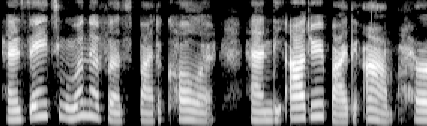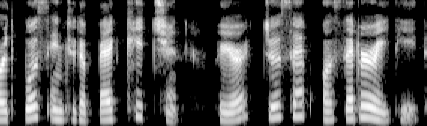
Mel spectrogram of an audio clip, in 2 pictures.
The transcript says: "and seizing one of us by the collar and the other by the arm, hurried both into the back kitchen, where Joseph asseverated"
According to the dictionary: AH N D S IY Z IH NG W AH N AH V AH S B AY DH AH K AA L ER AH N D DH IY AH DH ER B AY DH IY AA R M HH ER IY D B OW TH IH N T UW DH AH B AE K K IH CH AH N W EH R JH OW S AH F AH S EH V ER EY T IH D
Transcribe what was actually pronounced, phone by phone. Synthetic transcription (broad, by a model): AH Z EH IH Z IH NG W AH N AH V AH S B AY DH AH K AA L ER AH N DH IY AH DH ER B AY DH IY AA R M HH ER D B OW S IH N T UW DH AH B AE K K IH CH AH N W EH R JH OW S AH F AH S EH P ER EY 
